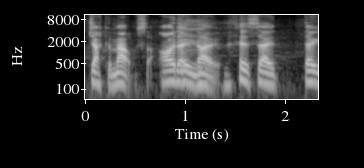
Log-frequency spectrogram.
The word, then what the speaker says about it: Jacquemus: Apparently, it's pronounced Jacquemus.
